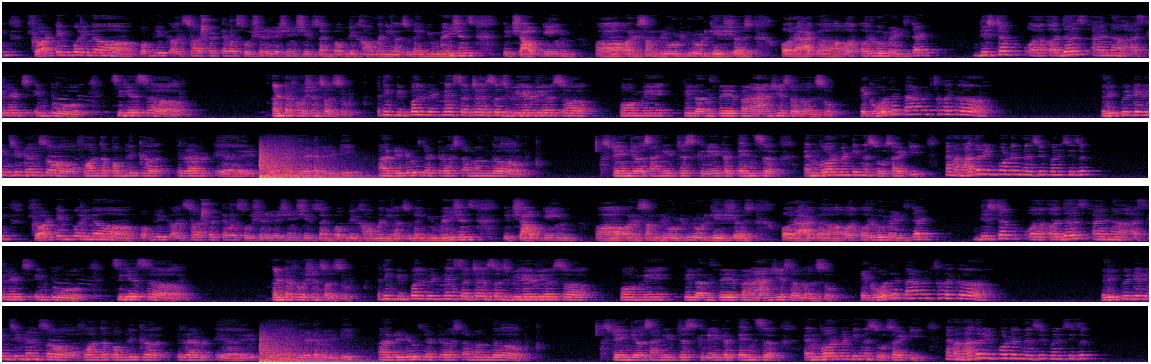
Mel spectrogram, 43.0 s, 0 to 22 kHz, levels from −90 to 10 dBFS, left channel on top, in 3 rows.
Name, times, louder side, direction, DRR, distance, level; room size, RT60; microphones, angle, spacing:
voice 1, 0.0-7.1 7.4-11.6 12.1-16.7 17.7-18.7 19.0-21.6 22.1-22.6 22.9-24.7 25.1-26.7 28.1-33.1 33.4-35.2 36.2-40.2 40.5-42.2, equal, 55° left, -5 dB, 1.2 m, -26 dB
Explosion, 31.9-33.6, left 3 dB, 75° left, 0.5 m, -26 dB
5.0 x 2.9 x 3.1 m, 0.43 s
head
